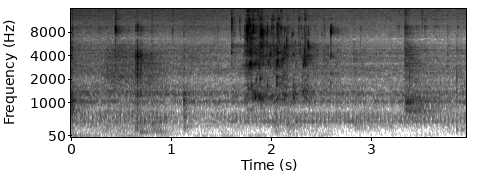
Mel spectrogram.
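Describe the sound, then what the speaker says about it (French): Heating oil being poured back into the filter bowl of an oil-fired boiler gives faint, sparse liquid drips and small trickles, with a cluster of brighter splashes partway through, heard up close in a quiet space. "je vais remettre le fuel à l'intérieur"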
